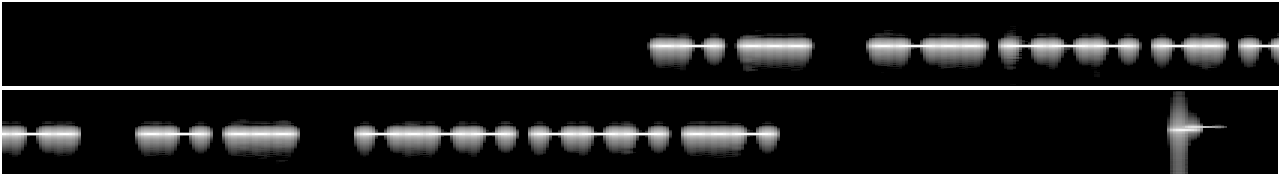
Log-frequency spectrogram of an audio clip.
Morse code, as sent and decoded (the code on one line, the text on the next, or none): .- ... / .-.. --- -. --. / .- ... / -.-- --- ..-
AS LONG AS YOU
